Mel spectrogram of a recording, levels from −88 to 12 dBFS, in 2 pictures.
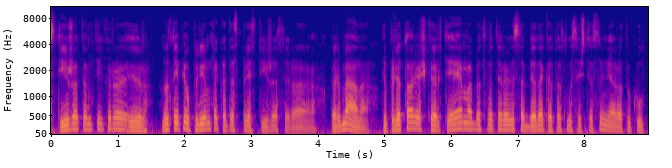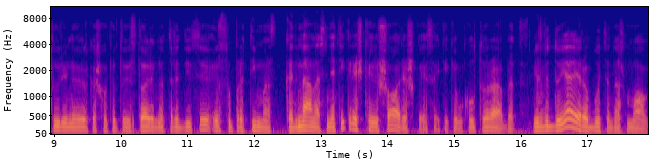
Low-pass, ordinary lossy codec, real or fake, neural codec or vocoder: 9.9 kHz; AAC, 64 kbps; fake; vocoder, 24 kHz, 100 mel bands, Vocos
